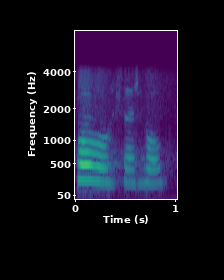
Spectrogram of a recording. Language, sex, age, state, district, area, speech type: Marathi, female, 18-30, Maharashtra, Ahmednagar, urban, conversation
